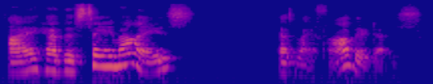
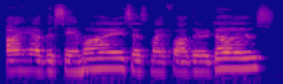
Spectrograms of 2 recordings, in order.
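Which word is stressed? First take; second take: father; does. First: The strongest stress falls on 'father'. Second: The strongest stress falls on 'does'. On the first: The speaker calls it right. "stress father and then does... High tone, low tone. Father does" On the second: The speaker calls it wrong. "Don't say, I have the same eyes as my father does. Don't stress the auxiliary"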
